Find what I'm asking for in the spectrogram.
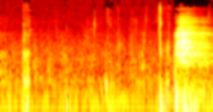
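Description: A few faint mouth clicks and small noises, then a single loud slurping sip of hot coffee from a cup near the end, with no talking.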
